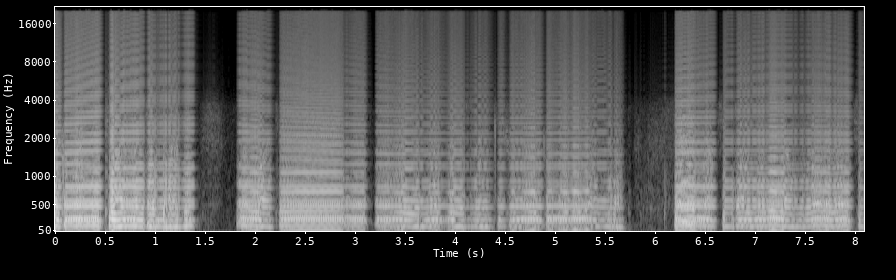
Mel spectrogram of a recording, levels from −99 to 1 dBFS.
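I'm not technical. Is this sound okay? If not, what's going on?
No. Three things are wrong with this speech.

First, it has passed through the AMR narrowband mobile codec, the compression used for older mobile phone calls. Nothing above about 4 kHz survives, so the voice sounds muffled and buzzy. Unlike a simple muffled recording, it also has a synthetic, processed edge.

Second, there is buffer tearing. A steady robotic buzz at about 345 Hz runs under the voice, which fits the audio being handled in 128-sample chunks. Inside each chunk, roughly a third is replaced by sound from a moment earlier. Unlike background hum, the buzz disappears whenever the voice stops.

Third, there is AMR comfort noise, from about 5.86 to 6.10 s (240 ms) and again from 6.12 to 6.20 s (80 ms). The phone decided nobody was talking and filled those gaps with smooth artificial hiss. Unlike a real dropout, the gaps are not silent; the background switches to an even, fake-sounding noise.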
